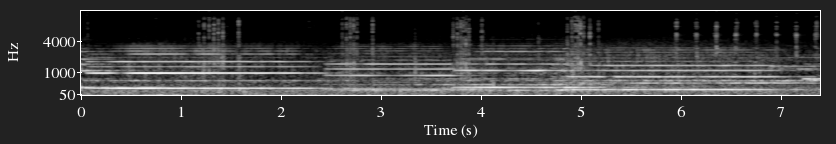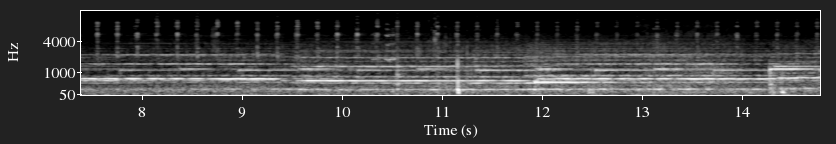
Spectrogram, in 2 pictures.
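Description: clock ticking

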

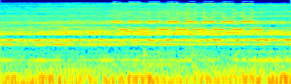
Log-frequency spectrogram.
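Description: mobile phone ringing

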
